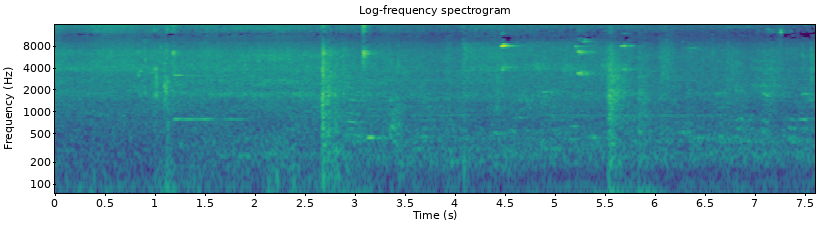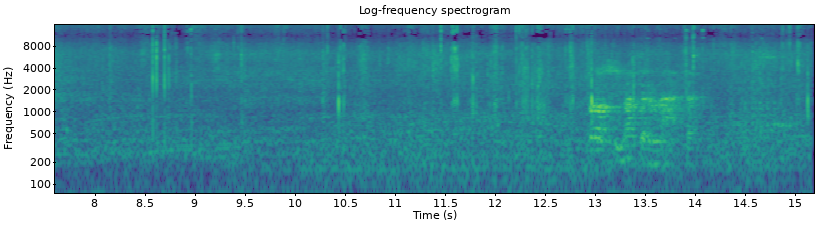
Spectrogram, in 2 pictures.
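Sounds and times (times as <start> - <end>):
city bus engine rumble: 0.0 - 15.1
road noise inside a moving city bus: 0.0 - 15.1
rattles and clicks inside a moving city bus: 10.2 - 15.1
speech: 13.6 - 14.2.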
